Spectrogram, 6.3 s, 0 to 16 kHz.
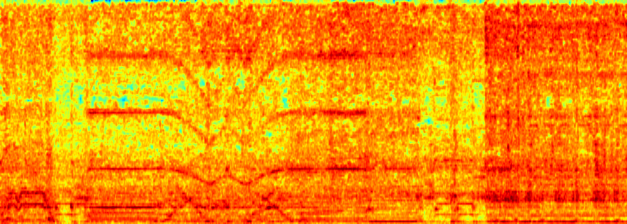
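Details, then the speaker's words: Stepper motor driven by a genuine Pololu A4988 driver, compared against a clone: clean steady whine with pitch stepping as moves change, over background music; running smoothly. "here's a look at what a genuine Pololu a4 988 sounds like and what temperature that it runs at"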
